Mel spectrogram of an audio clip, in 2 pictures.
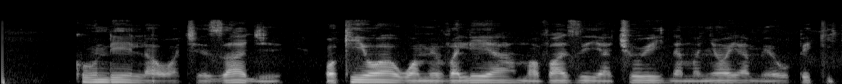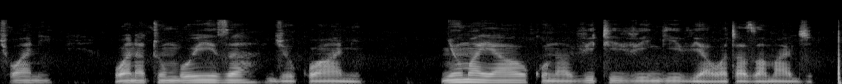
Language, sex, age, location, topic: Swahili, female, 25-35, Nairobi, government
